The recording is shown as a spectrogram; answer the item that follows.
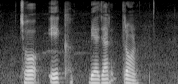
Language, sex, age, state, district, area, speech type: Gujarati, male, 18-30, Gujarat, Ahmedabad, urban, spontaneous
